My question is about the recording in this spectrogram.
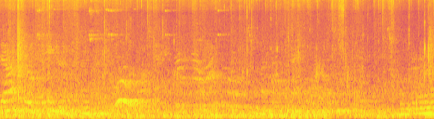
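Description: Hoofbeats of a horse walking on the dirt footing of an indoor arena, with faint voices in the background.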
